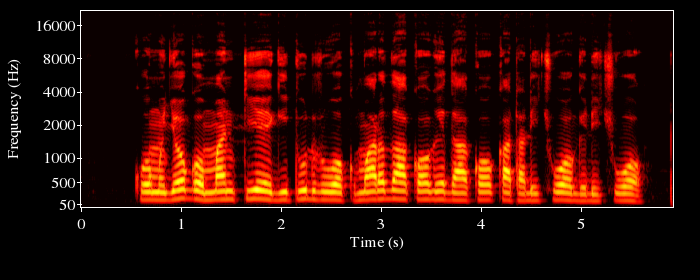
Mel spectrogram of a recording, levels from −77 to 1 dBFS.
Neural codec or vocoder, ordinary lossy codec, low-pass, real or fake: none; none; none; real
